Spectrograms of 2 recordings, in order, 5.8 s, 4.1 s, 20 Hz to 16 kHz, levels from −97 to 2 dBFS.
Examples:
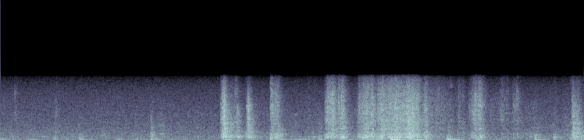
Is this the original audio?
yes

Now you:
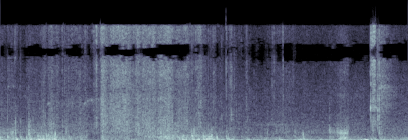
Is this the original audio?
yes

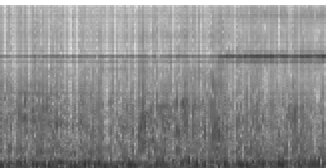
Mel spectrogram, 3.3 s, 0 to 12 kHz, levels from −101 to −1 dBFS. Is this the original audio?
no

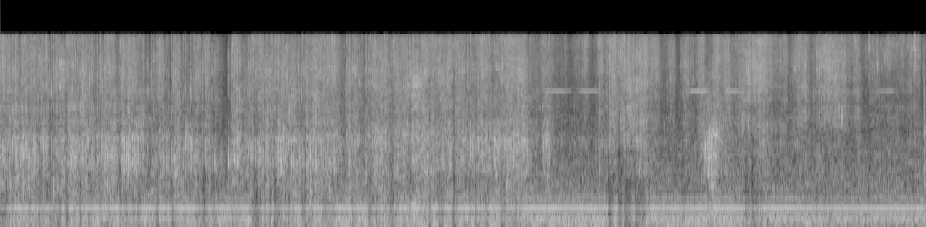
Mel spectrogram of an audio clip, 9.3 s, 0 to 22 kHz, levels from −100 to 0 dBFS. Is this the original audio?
yes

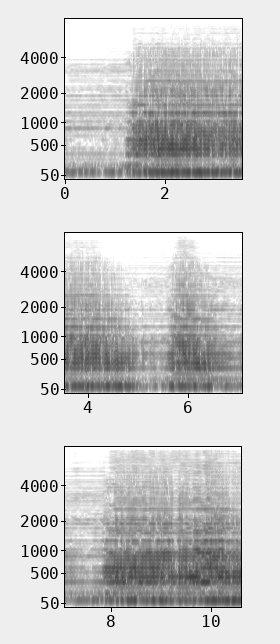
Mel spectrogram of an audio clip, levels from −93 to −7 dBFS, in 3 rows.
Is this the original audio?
no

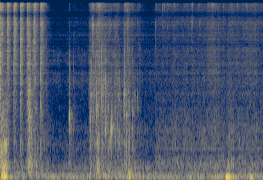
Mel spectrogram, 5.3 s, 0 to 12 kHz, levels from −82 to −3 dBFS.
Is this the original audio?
no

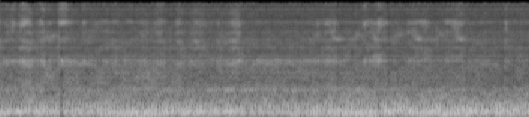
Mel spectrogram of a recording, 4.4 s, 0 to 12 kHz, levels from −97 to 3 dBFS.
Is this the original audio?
no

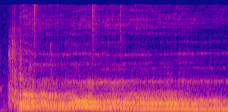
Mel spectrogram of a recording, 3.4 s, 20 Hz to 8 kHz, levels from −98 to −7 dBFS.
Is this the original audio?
yes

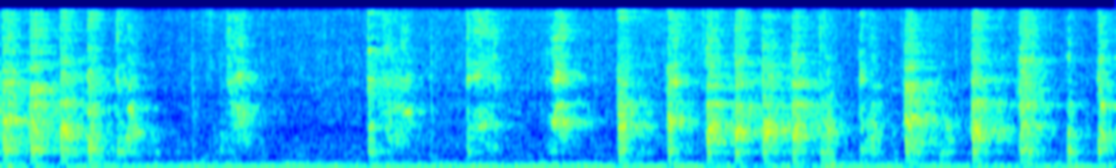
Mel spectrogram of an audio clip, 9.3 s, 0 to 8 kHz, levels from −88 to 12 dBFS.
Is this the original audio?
yes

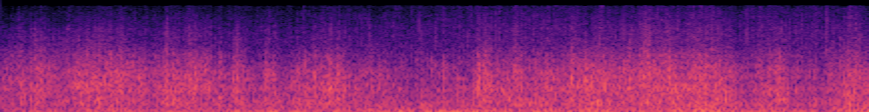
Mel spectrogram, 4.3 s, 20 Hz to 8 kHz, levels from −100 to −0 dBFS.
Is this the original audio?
yes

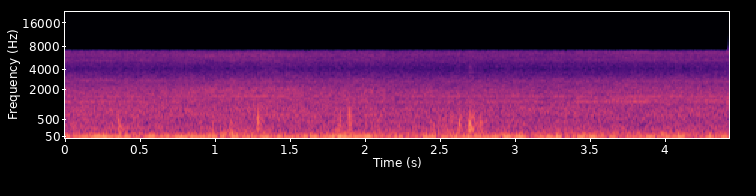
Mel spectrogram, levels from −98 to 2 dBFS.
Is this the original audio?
no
